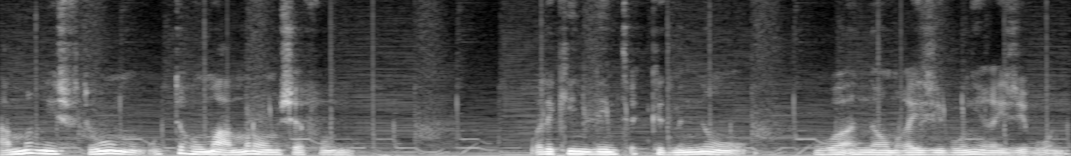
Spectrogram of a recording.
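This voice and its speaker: Music plays in the background as a man talks at a fairly slow pace. His pitch is fairly low, with ordinary pitch variation. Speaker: storyteller. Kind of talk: first-person story narration.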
